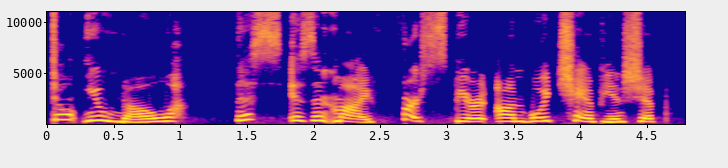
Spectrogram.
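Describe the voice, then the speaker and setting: A woman's voice: very high-pitched, animated, slow pace, heavily acted. A woman voicing a small, proud young champion in a video game, self-important but easily worried. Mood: proud, boastful.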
